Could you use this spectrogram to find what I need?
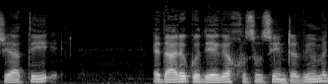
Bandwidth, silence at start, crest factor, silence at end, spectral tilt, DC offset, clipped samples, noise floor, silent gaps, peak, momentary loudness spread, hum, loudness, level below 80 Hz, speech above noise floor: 16.5 kHz; 0 s; 18 dB; 0 s; -5.5 dB/octave; under 0.1%; under 0.1%; -57 dBFS; none; -2 dBFS; 7 LU; none; -20 LUFS; -54 dBFS; 38 dB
